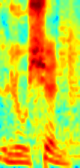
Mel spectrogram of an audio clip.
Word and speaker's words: Lu Xun: Wie wird er ausgesprochen? Lu Xun.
